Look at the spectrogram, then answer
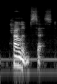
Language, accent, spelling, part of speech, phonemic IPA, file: English, US, palimpsest, noun / verb, /ˈpælɪmpsɛst/, En-us-palimpsest.ogg
- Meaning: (noun) A manuscript or document that has been erased or scraped clean, for reuse of the paper, parchment, vellum, or other medium on which it was written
